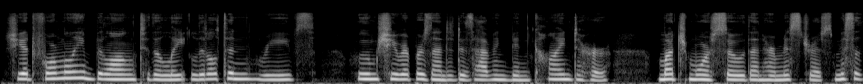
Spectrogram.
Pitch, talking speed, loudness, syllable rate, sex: 225 Hz, 175 wpm, -17 LUFS, 4.8 syllables/s, female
